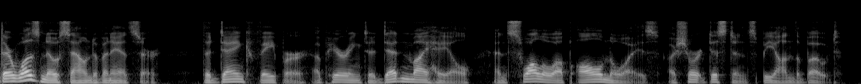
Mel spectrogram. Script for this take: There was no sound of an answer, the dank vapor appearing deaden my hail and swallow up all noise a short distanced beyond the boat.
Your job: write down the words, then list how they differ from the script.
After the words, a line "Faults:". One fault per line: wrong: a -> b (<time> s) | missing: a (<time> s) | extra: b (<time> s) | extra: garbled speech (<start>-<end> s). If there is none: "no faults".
There was no sound of an answer, the dank vapor appearing to deaden my hail and swallow up all noise a short distance beyond the boat.
Faults:
extra: to (3.6 s)
wrong: distanced -> distance (7.1 s)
